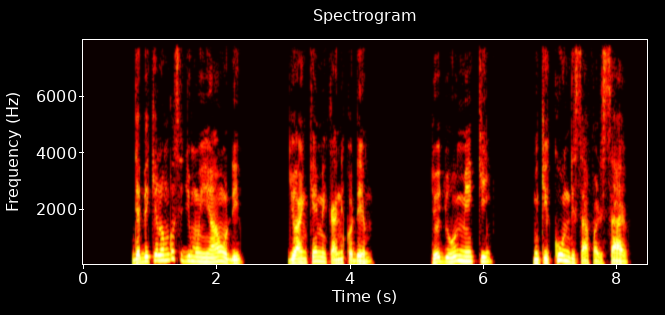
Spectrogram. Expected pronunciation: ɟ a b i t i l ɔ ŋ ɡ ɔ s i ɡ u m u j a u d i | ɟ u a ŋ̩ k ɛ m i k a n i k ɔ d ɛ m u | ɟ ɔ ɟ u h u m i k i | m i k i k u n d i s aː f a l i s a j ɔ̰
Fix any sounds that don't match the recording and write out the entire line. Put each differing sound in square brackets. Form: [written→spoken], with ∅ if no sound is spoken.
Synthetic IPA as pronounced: ɟ a b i [t→k] i l ɔ ŋ ɡ ɔ s i [ɡ→ɟ] u m u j a u d i | ɟ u a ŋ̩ k ɛ m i k a n i k ɔ d ɛ m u | ɟ ɔ ɟ u h u m i k i | m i k i k u n d i s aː f a l i s a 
